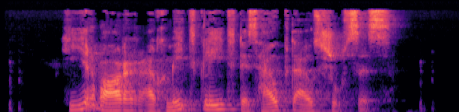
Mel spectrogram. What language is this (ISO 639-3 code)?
deu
